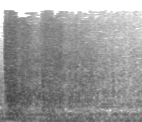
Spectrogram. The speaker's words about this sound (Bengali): পর মুহূর্তেই শুনলাম একই সঙ্গে দুজনের পিস্তলের গর্জন।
